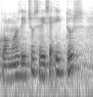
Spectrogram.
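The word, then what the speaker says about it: ΙΧΘΥΣ: En griego se pronuncian ictus, y ahorita vamos a ver qué significan cada una de estas letras.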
